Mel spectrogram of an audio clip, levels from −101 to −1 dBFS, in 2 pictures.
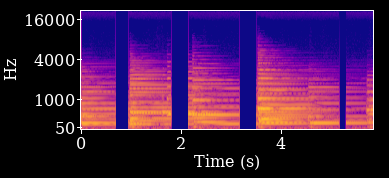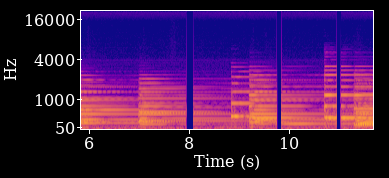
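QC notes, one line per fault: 0.68 to 11.03 s, block of digital silence: the music drops abruptly into dead silence seven times, at 0.68, 1.79, 3.16, 5.15, 7.93, 9.75 and 10.94 s. Each gap lasts between 85 and 341 ms. Whole blocks of samples were replaced by zeros, most likely because the output buffer wasn't filled in time. The 341 ms and 85 ms gaps fit 16384- and 4096-sample blocks at 48 kHz.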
